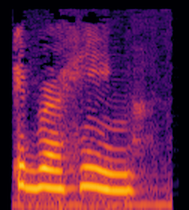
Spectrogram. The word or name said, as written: ibrahim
